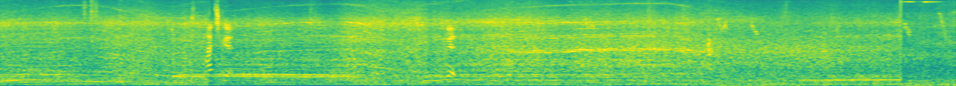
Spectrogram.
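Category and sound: vehicle, road traffic passing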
